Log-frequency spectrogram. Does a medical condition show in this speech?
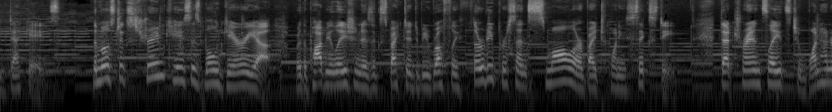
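No.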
